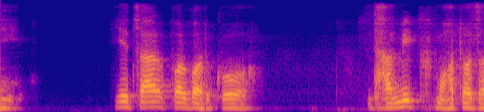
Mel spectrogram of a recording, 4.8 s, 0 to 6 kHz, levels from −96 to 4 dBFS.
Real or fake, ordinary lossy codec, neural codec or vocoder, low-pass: fake; AAC, 32 kbps; codec, 16 kHz, 0.9 kbps, LongCat-Audio-Codec; 5.4 kHz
